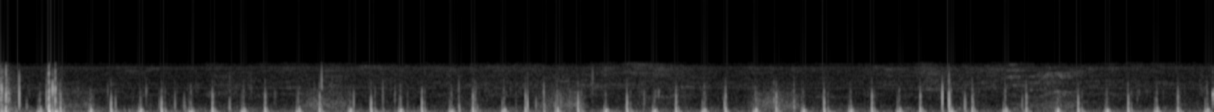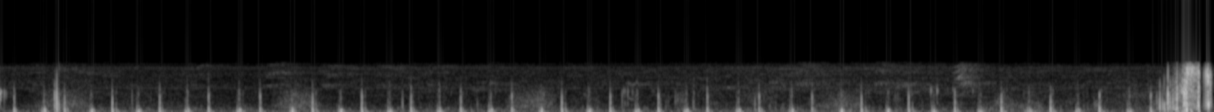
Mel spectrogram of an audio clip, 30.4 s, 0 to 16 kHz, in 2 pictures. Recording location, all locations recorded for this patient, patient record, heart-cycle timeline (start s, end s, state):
pulmonary valve (PV)
aortic valve (AV)+pulmonary valve (PV)+tricuspid valve (TV)+mitral valve (MV)
#Age: Child
#Sex: Female
#Height: nan
#Weight: 24.2 kg
#Pregnancy status: False
#Murmur: Absent
#Murmur locations: nan
#Most audible location: nan
#Systolic murmur timing: nan
#Systolic murmur shape: nan
#Systolic murmur grading: nan
#Systolic murmur pitch: nan
#Systolic murmur quality: nan
#Diastolic murmur timing: nan
#Diastolic murmur shape: nan
#Diastolic murmur grading: nan
#Diastolic murmur pitch: nan
#Diastolic murmur quality: nan
#Outcome: Normal
#Campaign: 2014 screening campaign
0.00	0.18	S1
0.18	0.32	systole
0.32	0.38	S2
0.38	0.60	diastole
0.60	0.78	S1
0.78	0.86	systole
0.86	0.90	S2
0.90	1.10	diastole
1.10	1.20	S1
1.20	1.34	systole
1.34	1.48	S2
1.48	1.70	diastole
1.70	1.82	S1
1.82	1.98	systole
1.98	2.12	S2
2.12	2.34	diastole
2.34	2.46	S1
2.46	2.60	systole
2.60	2.74	S2
2.74	3.00	diastole
3.00	3.12	S1
3.12	3.26	systole
3.26	3.38	S2
3.38	3.66	diastole
3.66	3.80	S1
3.80	3.94	systole
3.94	4.06	S2
4.06	4.30	diastole
4.30	4.44	S1
4.44	4.58	systole
4.58	4.74	S2
4.74	4.96	diastole
4.96	5.08	S1
5.08	5.22	systole
5.22	5.34	S2
5.34	5.60	diastole
5.60	5.72	S1
5.72	5.86	systole
5.86	5.98	S2
5.98	6.24	diastole
6.24	6.38	S1
6.38	6.54	systole
6.54	6.66	S2
6.66	6.90	diastole
6.90	7.04	S1
7.04	7.20	systole
7.20	7.32	S2
7.32	7.52	diastole
7.52	7.64	S1
7.64	7.78	systole
7.78	7.90	S2
7.90	8.14	diastole
8.14	8.26	S1
8.26	8.42	systole
8.42	8.52	S2
8.52	8.76	diastole
8.76	8.88	S1
8.88	9.04	systole
9.04	9.14	S2
9.14	9.38	diastole
9.38	9.52	S1
9.52	9.66	systole
9.66	9.78	S2
9.78	10.00	diastole
10.00	10.12	S1
10.12	10.28	systole
10.28	10.40	S2
10.40	10.62	diastole
10.62	10.72	S1
10.72	10.84	systole
10.84	10.96	S2
10.96	11.20	diastole
11.20	11.32	S1
11.32	11.48	systole
11.48	11.60	S2
11.60	11.84	diastole
11.84	11.96	S1
11.96	12.12	systole
12.12	12.24	S2
12.24	12.50	diastole
12.50	12.64	S1
12.64	12.80	systole
12.80	12.90	S2
12.90	13.16	diastole
13.16	13.30	S1
13.30	13.44	systole
13.44	13.58	S2
13.58	13.80	diastole
13.80	13.92	S1
13.92	14.08	systole
14.08	14.20	S2
14.20	14.42	diastole
14.42	14.54	S1
14.54	14.70	systole
14.70	14.82	S2
14.82	15.06	diastole
15.06	15.20	S1
15.20	15.32	systole
15.32	15.44	S2
15.44	15.70	diastole
15.70	15.84	S1
15.84	15.98	systole
15.98	16.08	S2
16.08	16.28	diastole
16.28	16.40	S1
16.40	16.52	systole
16.52	16.64	S2
16.64	16.86	diastole
16.86	16.98	S1
16.98	17.12	systole
17.12	17.24	S2
17.24	17.46	diastole
17.46	17.60	S1
17.60	17.76	systole
17.76	17.86	S2
17.86	18.12	diastole
18.12	18.26	S1
18.26	18.40	systole
18.40	18.50	S2
18.50	18.76	diastole
18.76	18.94	S1
18.94	19.08	systole
19.08	19.18	S2
19.18	19.40	diastole
19.40	19.52	S1
19.52	19.68	systole
19.68	19.80	S2
19.80	20.02	diastole
20.02	20.12	S1
20.12	20.26	systole
20.26	20.38	S2
20.38	20.64	diastole
20.64	20.74	S1
20.74	20.88	systole
20.88	21.00	S2
21.00	21.26	diastole
21.26	21.40	S1
21.40	21.54	systole
21.54	21.64	S2
21.64	21.88	diastole
21.88	22.02	S1
22.02	22.16	systole
22.16	22.28	S2
22.28	22.50	diastole
22.50	22.62	S1
22.62	22.78	systole
22.78	22.88	S2
22.88	23.10	diastole
23.10	23.22	S1
23.22	23.38	systole
23.38	23.48	S2
23.48	23.70	diastole
23.70	23.84	S1
23.84	23.98	systole
23.98	24.10	S2
24.10	24.36	diastole
24.36	24.50	S1
24.50	24.64	systole
24.64	24.76	S2
24.76	25.02	diastole
25.02	25.16	S1
25.16	25.30	systole
25.30	25.40	S2
25.40	25.62	diastole
25.62	25.76	S1
25.76	25.92	systole
25.92	26.04	S2
26.04	26.24	diastole
26.24	26.34	S1
26.34	26.48	systole
26.48	26.62	S2
26.62	26.82	diastole
26.82	26.92	S1
26.92	27.08	systole
27.08	27.18	S2
27.18	27.40	diastole
27.40	27.52	S1
27.52	27.66	systole
27.66	27.76	S2
27.76	28.00	diastole
28.00	28.14	S1
28.14	28.28	systole
28.28	28.40	S2
28.40	28.60	diastole
28.60	28.74	S1
28.74	28.88	systole
28.88	29.02	S2
29.02	29.26	diastole
29.26	29.38	S1
29.38	29.52	systole
29.52	29.64	S2
29.64	29.94	diastole
29.94	30.12	S1
30.12	30.24	systole
30.24	30.35	S2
